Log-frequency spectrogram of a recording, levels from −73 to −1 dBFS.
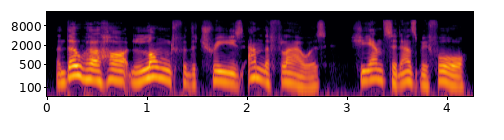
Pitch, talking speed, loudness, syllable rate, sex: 150 Hz, 210 wpm, -20 LUFS, 5.5 syllables/s, male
